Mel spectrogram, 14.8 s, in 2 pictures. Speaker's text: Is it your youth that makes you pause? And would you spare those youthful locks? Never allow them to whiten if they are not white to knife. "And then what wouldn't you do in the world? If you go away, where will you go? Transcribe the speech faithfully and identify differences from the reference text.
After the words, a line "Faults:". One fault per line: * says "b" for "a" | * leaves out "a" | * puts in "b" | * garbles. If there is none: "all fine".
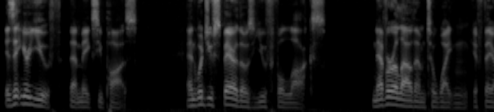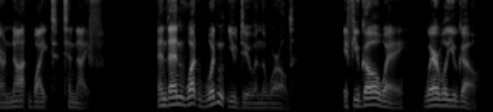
Is it your youth that makes you pause? And would you spare those youthful locks? Never allow them to whiten if they are not white to knife. "And then what wouldn't you do in the world? If you go away, where will you go?
Faults:
all fine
